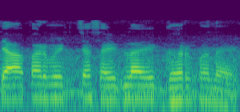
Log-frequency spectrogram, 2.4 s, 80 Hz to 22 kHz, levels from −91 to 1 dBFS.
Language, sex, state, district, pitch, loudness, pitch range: Marathi, male, Maharashtra, Sindhudurg, 150 Hz, -20 LUFS, 145-160 Hz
